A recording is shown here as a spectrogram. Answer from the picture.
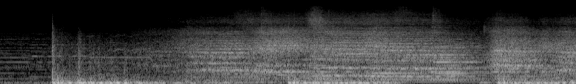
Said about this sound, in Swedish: Den 23 december 2023 ljuder 21 skottsalvor genom Stockholm. Försvarsmakten skjuter salut.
